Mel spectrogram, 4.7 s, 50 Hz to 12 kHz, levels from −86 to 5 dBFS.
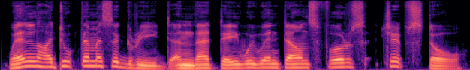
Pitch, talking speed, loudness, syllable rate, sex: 135 Hz, 180 wpm, -17 LUFS, 3.6 syllables/s, male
